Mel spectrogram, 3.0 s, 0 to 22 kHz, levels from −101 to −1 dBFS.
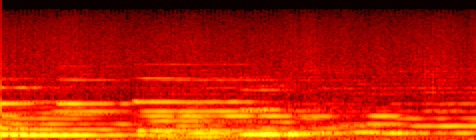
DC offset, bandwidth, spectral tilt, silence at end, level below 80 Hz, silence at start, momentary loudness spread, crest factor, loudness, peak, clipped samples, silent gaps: under 0.1%; 11.5 kHz; -9 dB/octave; 0 s; -54 dBFS; 0 s; 10 LU; 14 dB; -29 LUFS; -14 dBFS; under 0.1%; none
